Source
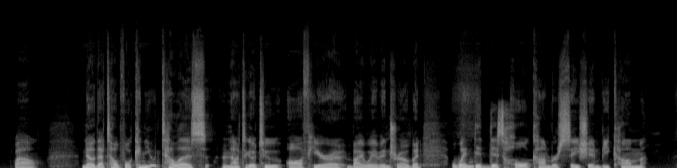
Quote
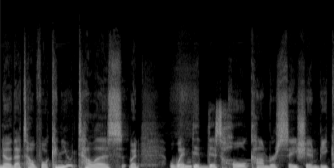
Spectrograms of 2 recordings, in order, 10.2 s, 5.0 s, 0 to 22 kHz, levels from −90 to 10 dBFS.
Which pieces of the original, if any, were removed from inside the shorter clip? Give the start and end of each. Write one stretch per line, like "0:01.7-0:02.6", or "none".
0:03.2-0:06.2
